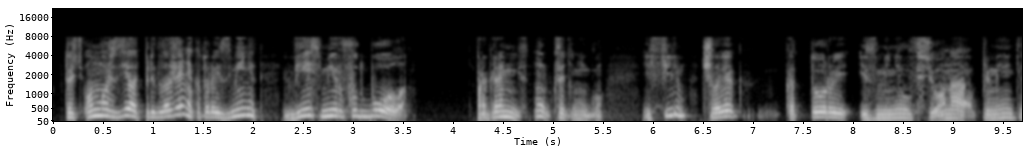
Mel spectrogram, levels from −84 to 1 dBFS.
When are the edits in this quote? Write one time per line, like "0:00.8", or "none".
0:05.1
